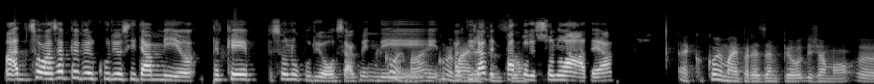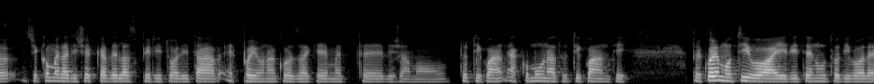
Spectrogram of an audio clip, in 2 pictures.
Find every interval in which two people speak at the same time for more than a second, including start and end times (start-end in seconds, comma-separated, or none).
3.8-5.3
